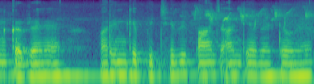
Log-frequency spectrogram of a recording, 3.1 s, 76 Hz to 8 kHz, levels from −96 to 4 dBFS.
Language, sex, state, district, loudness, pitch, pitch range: Hindi, male, Himachal Pradesh, Shimla, -18 LUFS, 125 Hz, 120-125 Hz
